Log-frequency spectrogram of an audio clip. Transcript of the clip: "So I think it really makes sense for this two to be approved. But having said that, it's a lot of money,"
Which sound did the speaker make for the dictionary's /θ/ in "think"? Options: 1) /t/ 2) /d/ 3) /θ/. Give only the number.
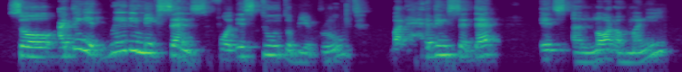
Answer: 1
